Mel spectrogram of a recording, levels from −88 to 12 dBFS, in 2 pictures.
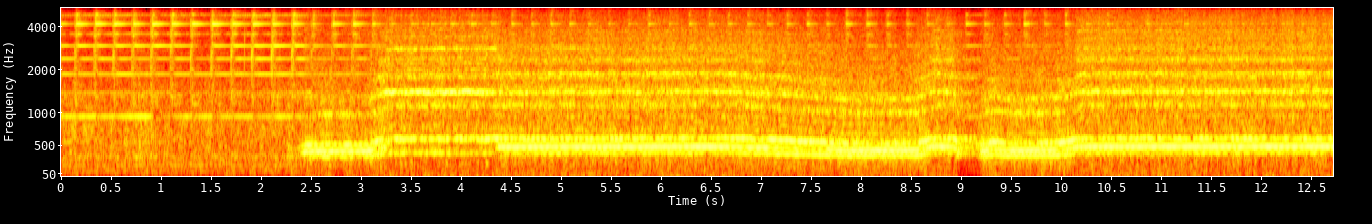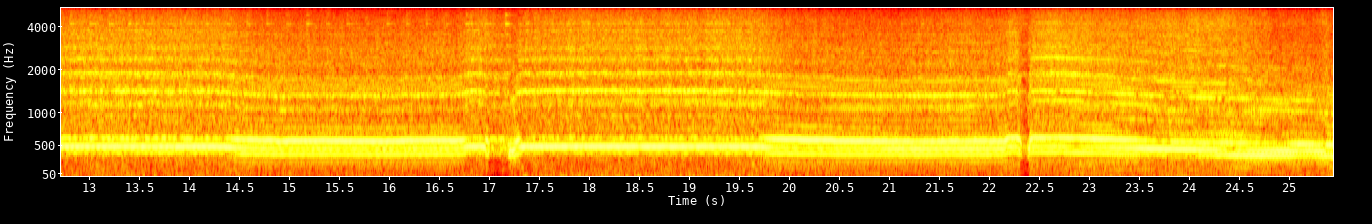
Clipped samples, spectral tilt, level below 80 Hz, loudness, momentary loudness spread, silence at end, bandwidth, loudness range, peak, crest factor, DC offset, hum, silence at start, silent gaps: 9%; -4 dB/octave; -36 dBFS; -3 LUFS; 2 LU; 0 s; 5.4 kHz; 1 LU; 0 dBFS; 4 dB; under 0.1%; none; 0 s; none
